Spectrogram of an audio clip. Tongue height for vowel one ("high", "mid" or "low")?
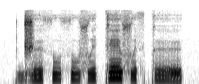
mid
